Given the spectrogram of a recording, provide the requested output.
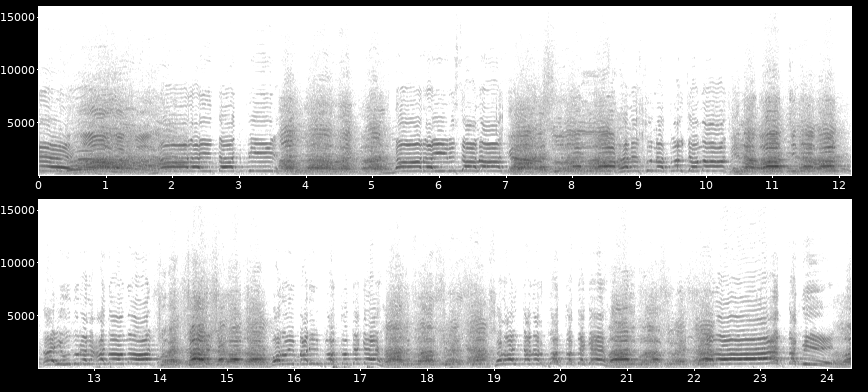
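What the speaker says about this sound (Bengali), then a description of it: "একটা স্লোগান দেন।" A rally crowd chants a slogan in loud, rhythmic call-and-response bursts, with a lead voice and massed voices alternating in repeated short phrases for the whole stretch.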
